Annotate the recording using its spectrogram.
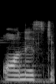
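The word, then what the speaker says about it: honest: focus करना है तो ऑनेस्ट इसको नेस्ट नहीं बोलते एचएस में साइलेंट होता है तो उसकी क्या प्रोनंसिएशन होगी ऑनेस्ट मैन तो जब मैं ऑनेस्ट बोल रही हूं तो ओ की आवाज आ रही है ओ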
